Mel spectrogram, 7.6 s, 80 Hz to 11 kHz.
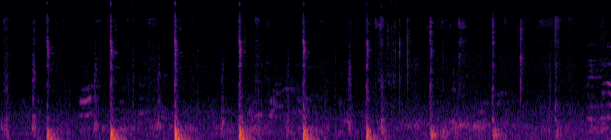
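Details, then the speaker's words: Mercedes S600 coupe: dull regular knocks about 75 per minute as the body is rocked, the strut hitting toward the body from a bad rear strut upper mount; the other side is good. "The hit, the actual hit from the strut toward the body of the car. There's a hit to it, like you hear it banging, like something is hitting from under, and that's what it is. And the upper mount here is bad."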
